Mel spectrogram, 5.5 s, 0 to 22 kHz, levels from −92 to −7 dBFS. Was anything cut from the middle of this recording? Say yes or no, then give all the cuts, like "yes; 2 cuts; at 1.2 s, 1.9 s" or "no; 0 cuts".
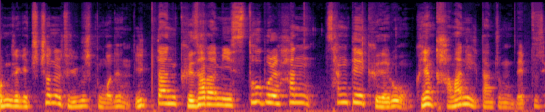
no; 0 cuts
